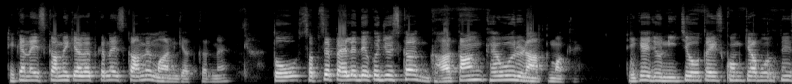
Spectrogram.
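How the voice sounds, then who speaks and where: A man teaching a school maths lesson, patient and step by step, checking in often with the class. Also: high voice.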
